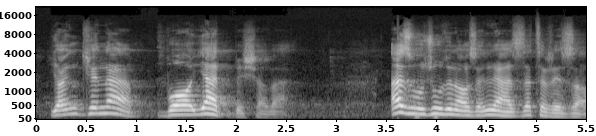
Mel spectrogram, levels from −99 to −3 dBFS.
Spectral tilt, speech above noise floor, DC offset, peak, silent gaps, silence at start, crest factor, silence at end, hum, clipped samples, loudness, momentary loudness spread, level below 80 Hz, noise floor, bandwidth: -4.5 dB/octave; 36 dB; under 0.1%; 0 dBFS; none; 0.15 s; 20 dB; 0 s; none; under 0.1%; -20 LUFS; 14 LU; -68 dBFS; -56 dBFS; 15 kHz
